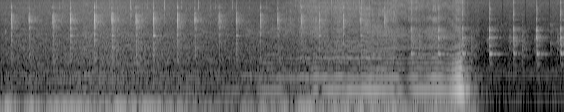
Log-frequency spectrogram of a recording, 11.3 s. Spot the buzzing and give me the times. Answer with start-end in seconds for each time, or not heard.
0.0-9.6.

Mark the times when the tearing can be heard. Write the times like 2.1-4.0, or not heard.
not heard.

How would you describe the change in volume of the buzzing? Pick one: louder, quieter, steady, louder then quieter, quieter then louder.
louder.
